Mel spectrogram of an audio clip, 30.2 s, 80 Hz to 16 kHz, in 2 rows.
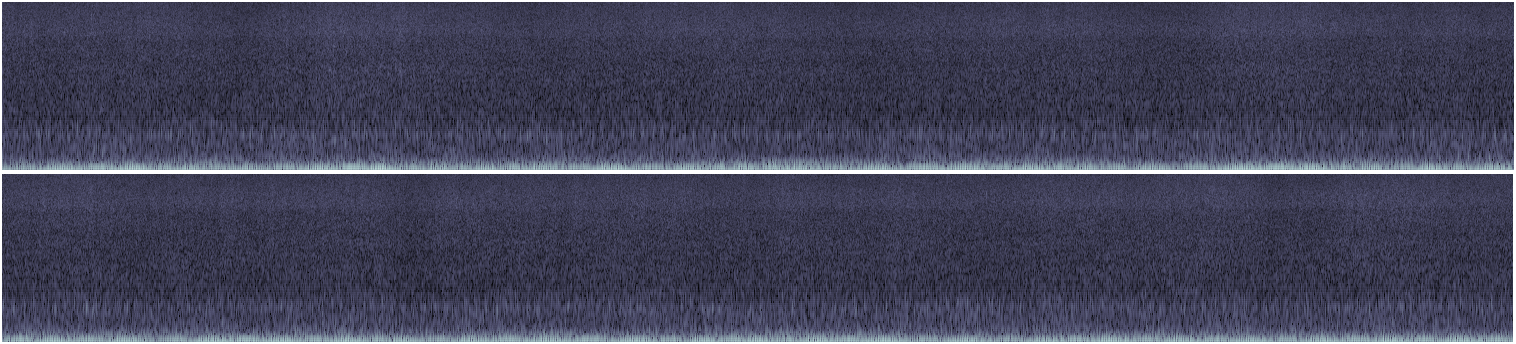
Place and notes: {
  "title": "Crewe St, Seahouses, UK - Grey Seal Cruise ...",
  "date": "2018-11-06 13:20:00",
  "description": "Grey Seal cruise ... entering Sea Houses harbour ... background noise ... lavalier mics clipped to baseball cap ...",
  "latitude": "55.58",
  "longitude": "-1.65",
  "timezone": "GMT+1"
}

